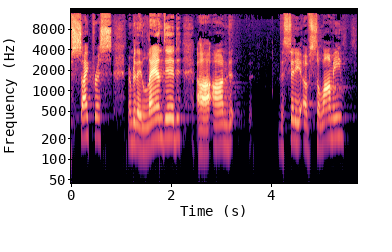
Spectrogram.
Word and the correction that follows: Salamis: or Salamis, as it's better pronounced, on the eastern side of the island.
